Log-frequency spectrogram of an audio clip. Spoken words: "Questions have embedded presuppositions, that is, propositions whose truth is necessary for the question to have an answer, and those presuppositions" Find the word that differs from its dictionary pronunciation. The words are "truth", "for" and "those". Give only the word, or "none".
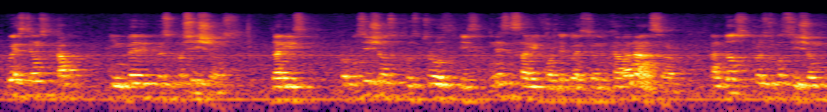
those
